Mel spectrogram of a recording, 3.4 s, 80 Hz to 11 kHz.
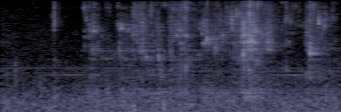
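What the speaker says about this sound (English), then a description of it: "I am adding about 1 cup of water." About a cup of water poured over koupepia in a pot, a soft steady trickle and splash close by, quiet and continuous for several seconds, with no voices.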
